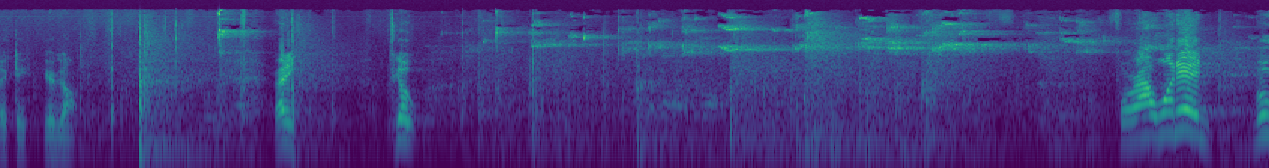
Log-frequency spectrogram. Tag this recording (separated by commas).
Speech, Basketball bounce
